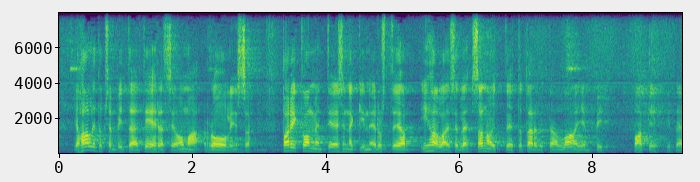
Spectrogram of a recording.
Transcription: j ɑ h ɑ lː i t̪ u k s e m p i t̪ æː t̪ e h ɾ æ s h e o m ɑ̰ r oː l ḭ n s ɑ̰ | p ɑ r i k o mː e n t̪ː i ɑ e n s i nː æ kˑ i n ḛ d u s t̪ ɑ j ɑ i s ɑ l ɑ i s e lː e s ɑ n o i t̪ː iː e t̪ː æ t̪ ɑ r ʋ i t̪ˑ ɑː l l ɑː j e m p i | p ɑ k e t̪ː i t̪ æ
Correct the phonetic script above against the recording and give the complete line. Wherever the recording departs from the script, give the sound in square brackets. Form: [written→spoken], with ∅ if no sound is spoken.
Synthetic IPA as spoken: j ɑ h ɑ lː i t̪ u k s e m p i t̪ æː t̪ e h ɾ æ s [h→s] e o m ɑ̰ r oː l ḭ n s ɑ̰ | p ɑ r i k o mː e n t̪ː i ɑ e n s i nː æ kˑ i n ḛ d u s t̪ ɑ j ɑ i [s→h] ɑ l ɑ i s e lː e s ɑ n o i t̪ː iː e t̪ː æ t̪ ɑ r ʋ i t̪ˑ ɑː l l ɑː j e m p i | p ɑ k e t̪ː i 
